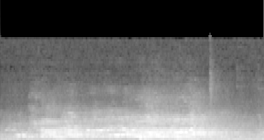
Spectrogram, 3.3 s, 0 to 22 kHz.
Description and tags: in the heat of night (air conditioners noise can be heard) people cheer the victory of the 2008 European Football Cup by Spain, on June 29th.
football, voice, clapping, field-recording, cheering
